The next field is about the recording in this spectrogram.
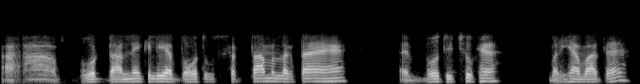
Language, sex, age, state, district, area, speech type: Hindi, male, 30-45, Bihar, Begusarai, urban, conversation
